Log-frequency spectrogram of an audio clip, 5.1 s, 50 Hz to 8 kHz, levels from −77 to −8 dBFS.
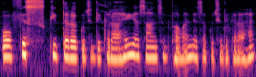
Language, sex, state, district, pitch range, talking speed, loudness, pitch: Hindi, female, Goa, North and South Goa, 180-190 Hz, 175 wpm, -19 LUFS, 185 Hz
